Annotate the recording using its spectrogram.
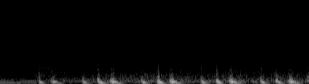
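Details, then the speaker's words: Auscultation teaching recording: fast, regular heartbeat with an extra low diastolic sound each cycle, a third or fourth heart sound with tachycardia, giving a canter-like three-beat gallop rhythm. "there you have it increased heart rate and an additional heart sound producing a Gallop"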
